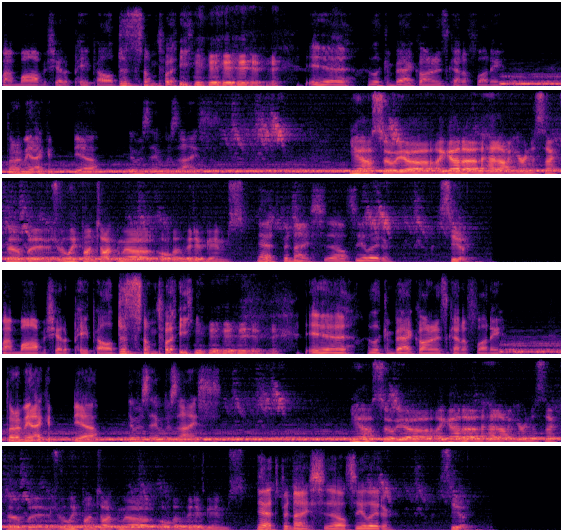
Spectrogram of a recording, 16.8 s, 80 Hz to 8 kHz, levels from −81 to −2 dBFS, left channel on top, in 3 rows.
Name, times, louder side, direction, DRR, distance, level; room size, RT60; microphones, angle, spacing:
voice 1, 0.0-1.9 3.0-5.0 5.6-6.6 6.8-7.8 13.7-15.1, right 4 dB, 60° right, 0.6 m, -32 dB
voice 2, 1.8-2.8 9.1-13.6 15.6-15.9, left 4 dB, 40° left, 0.5 m, -29 dB
sound 1, 5.0-13.2, right 1 dB, 35° right, 0.8 m, -32 dB
sound 2, 7.5-16.1, equal, 60° left, 1.1 m, -37 dB
2.4 x 2.4 x 3.3 m
head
